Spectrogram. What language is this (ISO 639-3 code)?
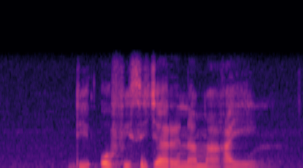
nso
